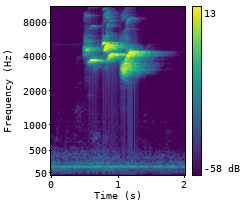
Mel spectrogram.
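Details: A tutor song for young birds, sung by a Double-collared seedeater in the Braddock Tui Tui Zel Zel Top style: about one second of loud, high, trilled whistles, running into a descending slurred note, over a quiet steady hum.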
